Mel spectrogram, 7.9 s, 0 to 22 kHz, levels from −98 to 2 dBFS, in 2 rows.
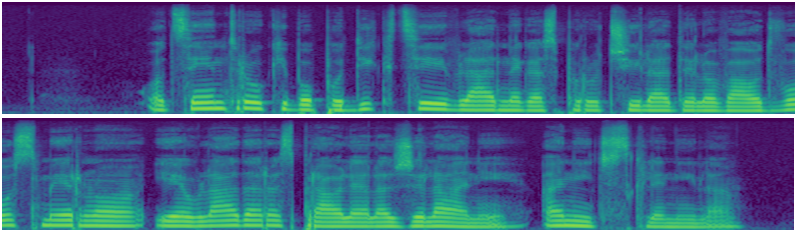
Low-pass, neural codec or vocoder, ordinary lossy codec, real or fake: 19.8 kHz; none; none; real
